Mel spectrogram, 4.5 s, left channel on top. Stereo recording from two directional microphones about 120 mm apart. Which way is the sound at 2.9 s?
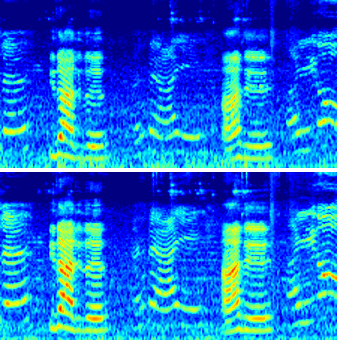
25° right (ahead or behind).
